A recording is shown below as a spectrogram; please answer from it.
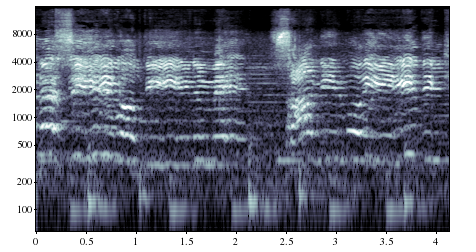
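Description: Qawwali: men's voices singing with vibrato over harmonium, with a steady drum beat and hand-clapping keeping the rhythm.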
